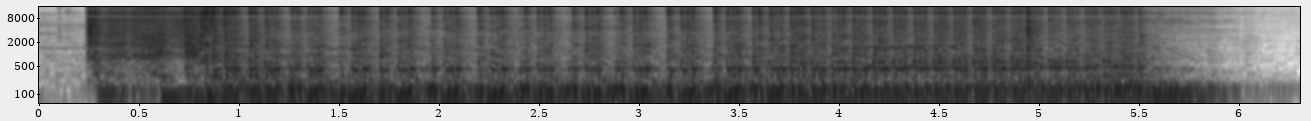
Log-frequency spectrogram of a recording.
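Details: Renault Clio 172 with freshly installed engine, exhaust fitted and wired but no cooling system, after fuel pump hooked up: fires on the first crank, settles into a steady low drone for about five seconds, then shuts off; runs cleanly.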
